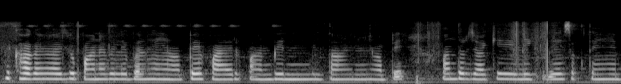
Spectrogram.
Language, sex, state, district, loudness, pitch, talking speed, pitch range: Hindi, female, Punjab, Pathankot, -20 LUFS, 240 Hz, 220 wpm, 230-250 Hz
